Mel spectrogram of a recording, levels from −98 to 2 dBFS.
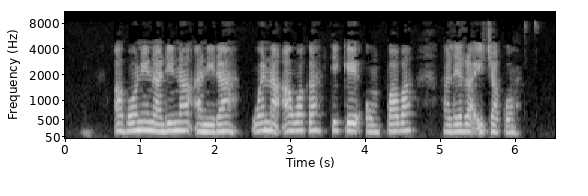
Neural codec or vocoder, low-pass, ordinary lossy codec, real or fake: none; 9.9 kHz; MP3, 32 kbps; real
